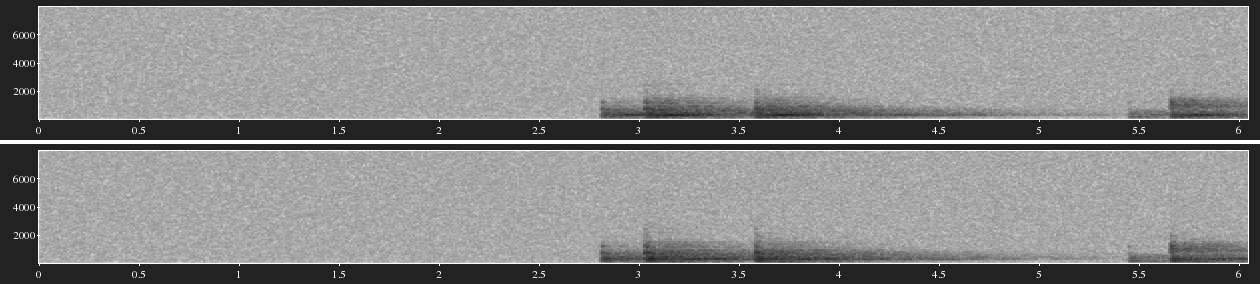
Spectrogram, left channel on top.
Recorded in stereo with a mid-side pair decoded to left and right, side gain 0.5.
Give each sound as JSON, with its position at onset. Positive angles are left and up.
{"t": 2.8, "sound": "knocking", "azimuth_deg": -25, "distance_m": 4.5}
